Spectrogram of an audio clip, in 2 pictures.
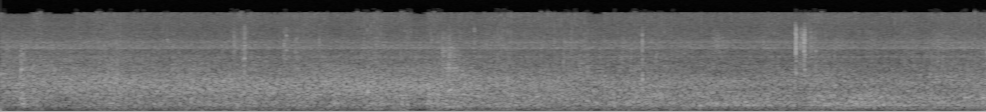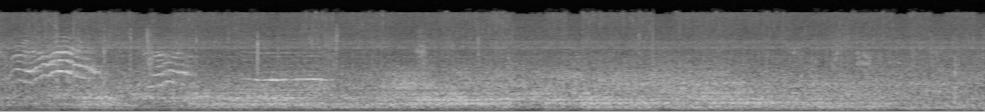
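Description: Steady outdoor background noise, a constant hiss on the microphone, with a few short high wavering cries about ten seconds in.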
